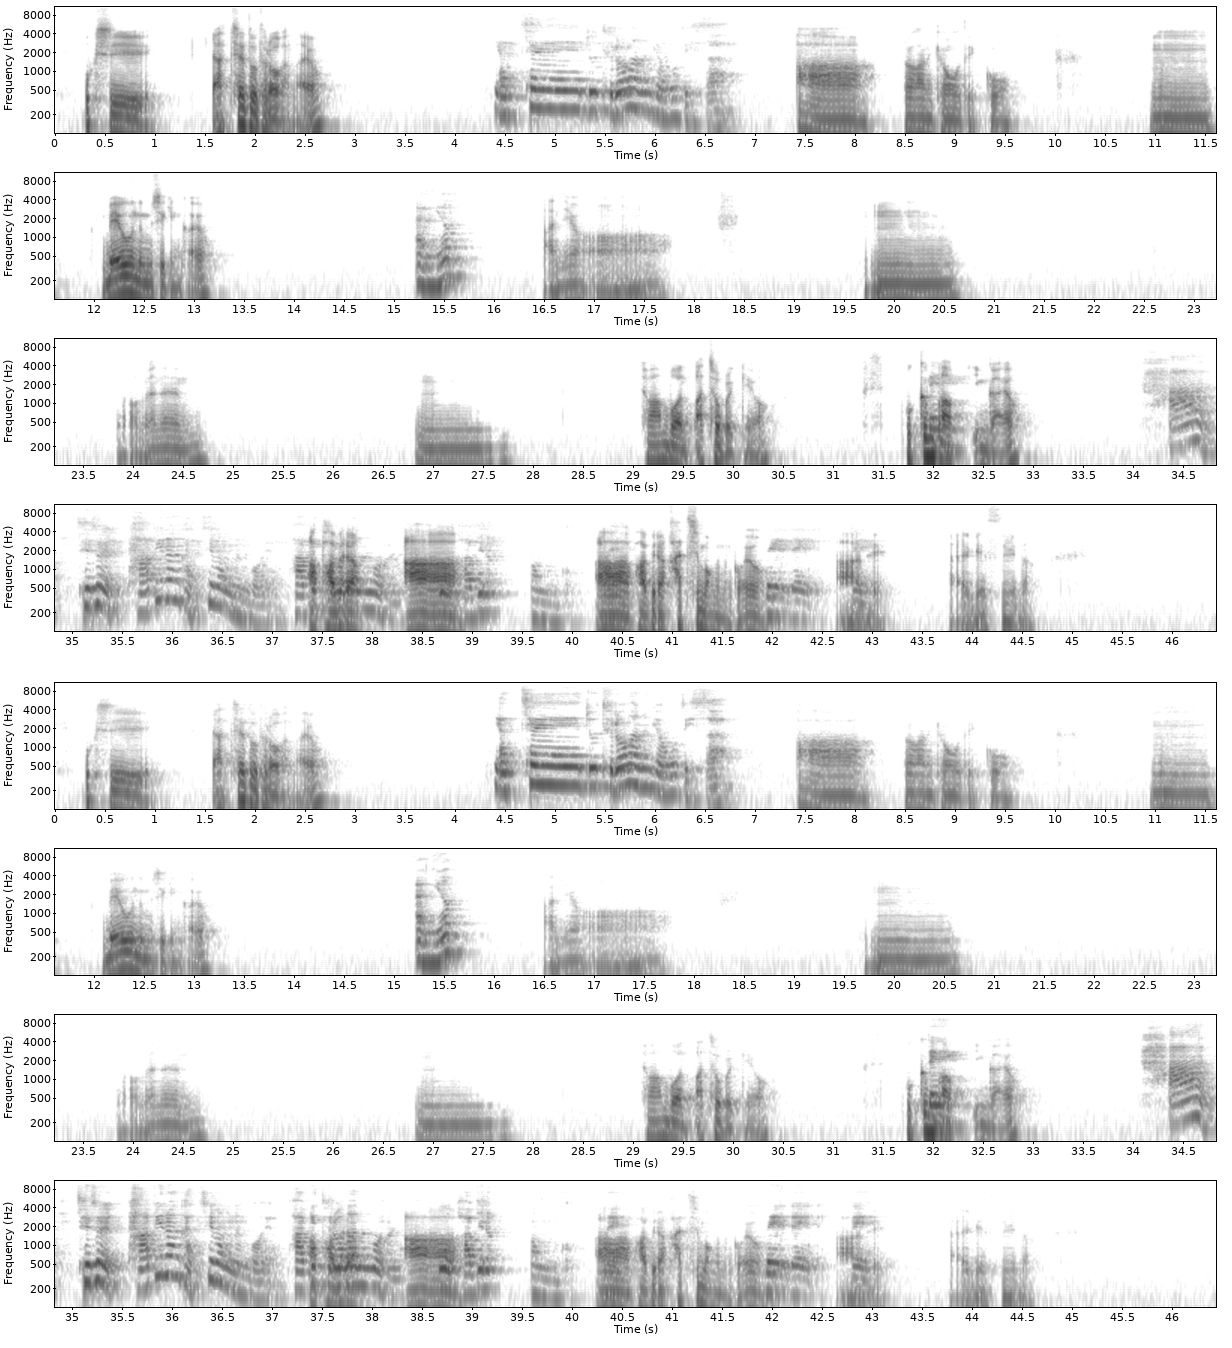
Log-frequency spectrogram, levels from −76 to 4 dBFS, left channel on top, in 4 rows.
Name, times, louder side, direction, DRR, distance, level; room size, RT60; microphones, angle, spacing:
voice 1, 0.3-1.0 1.6-2.7 7.4-8.2 8.5-9.6 10.9-11.6 12.1-13.2 16.5-17.7 19.8-20.6 23.8-24.7 26.8-27.8 29.1-30.4 31.9-32.9 37.4-37.9 38.3-38.9 40.2-42.0 42.6-43.1 43.8-44.6, left 5 dB, 65° left, 0.5 m, -29 dB
voice 2, 4.4-6.7 15.2-15.6 31.9-32.2 34.1-38.3 38.7-39.2 39.6-39.9 40.3-40.5 41.9-42.4 42.8-43.0, right 4 dB, 70° right, 1.2 m, -32 dB
11.5 x 10.0 x 9.4 m
head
